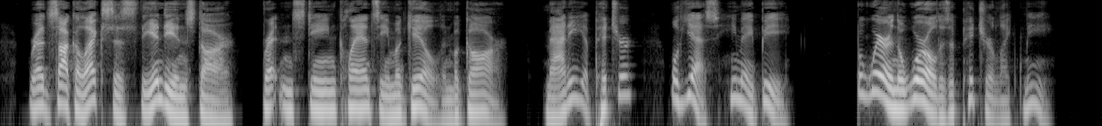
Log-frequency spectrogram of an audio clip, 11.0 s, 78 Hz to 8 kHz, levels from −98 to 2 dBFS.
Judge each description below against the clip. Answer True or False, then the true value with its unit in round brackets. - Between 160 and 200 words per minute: False (150 wpm)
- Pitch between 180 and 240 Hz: False (140 Hz)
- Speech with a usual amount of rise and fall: False (7.2 semitones)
